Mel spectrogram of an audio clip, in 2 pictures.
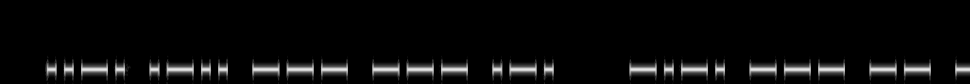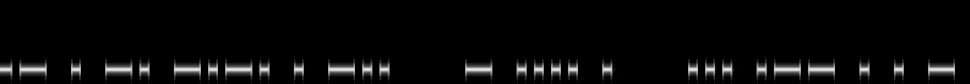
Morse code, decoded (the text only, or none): FLOOR COMMENCED THE SWEET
